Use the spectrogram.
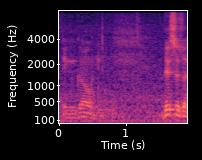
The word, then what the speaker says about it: Ngoni: That comes from Malawi and the language is pronounced Ingoni.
